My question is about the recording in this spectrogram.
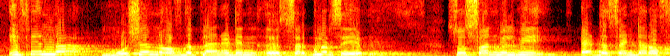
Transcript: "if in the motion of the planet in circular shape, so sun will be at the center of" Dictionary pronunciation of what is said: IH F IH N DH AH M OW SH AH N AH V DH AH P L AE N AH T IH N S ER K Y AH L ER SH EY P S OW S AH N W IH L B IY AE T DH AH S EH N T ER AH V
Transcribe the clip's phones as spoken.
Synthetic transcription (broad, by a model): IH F IH N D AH M OW SH AH N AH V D AH P L AE N AH T IH N S ER K Y AH L ER S EY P S OW S AH N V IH L B IY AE T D AH S EH N T ER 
